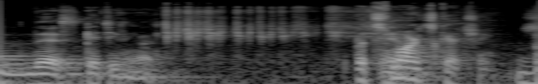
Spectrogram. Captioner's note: sketching on paper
